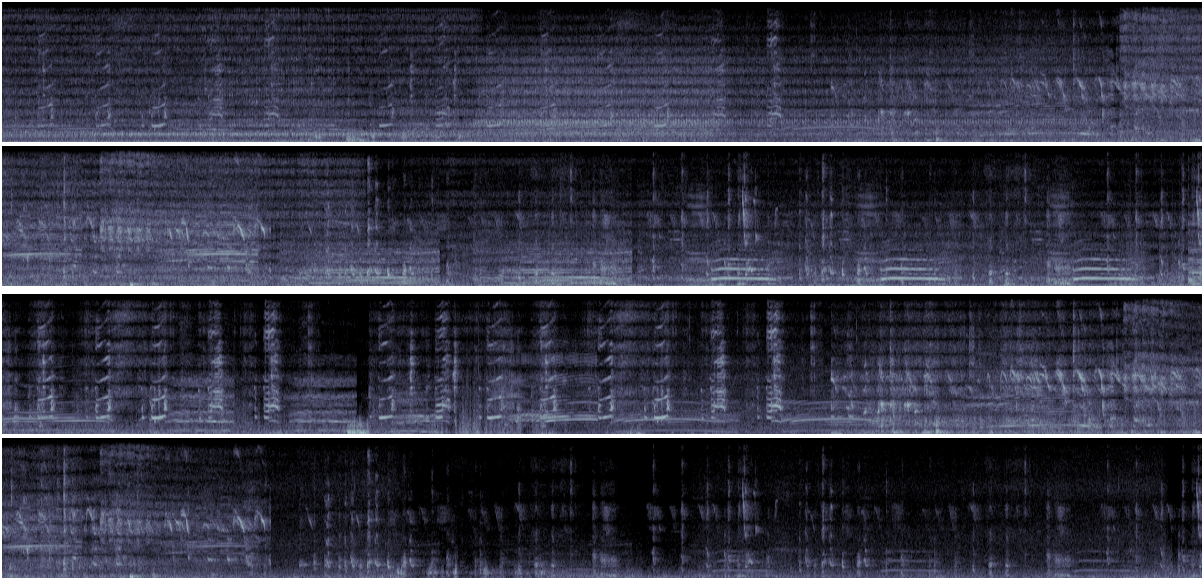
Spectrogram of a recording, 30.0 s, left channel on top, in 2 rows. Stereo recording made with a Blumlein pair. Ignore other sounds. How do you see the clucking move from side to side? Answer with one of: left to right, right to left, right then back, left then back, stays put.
right to left.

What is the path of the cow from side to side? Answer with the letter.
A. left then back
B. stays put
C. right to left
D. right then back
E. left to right
C.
